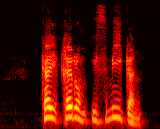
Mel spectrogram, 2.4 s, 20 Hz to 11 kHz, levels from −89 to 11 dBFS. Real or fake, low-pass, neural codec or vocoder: real; 9.9 kHz; none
